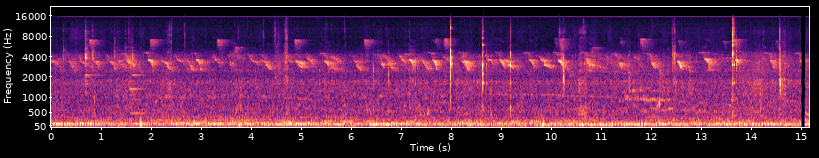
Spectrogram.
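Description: A bird chirping over and over, a few short falling chirps a second, with a few sharp clinks of a spoon and chopsticks against a ceramic bowl.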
